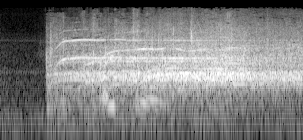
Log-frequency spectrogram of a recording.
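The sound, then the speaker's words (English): A television studio audience cheers wildly as a guest is welcomed. Loud whoops, shouts and applause break out suddenly after a quiet moment and stay at full strength to the end. “the studio audience is going crazy”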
